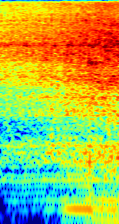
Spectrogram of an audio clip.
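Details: Mitsubishi Xpander for sale, idling with oil filler cap off: steady even hum, gentle low pulse, no knocks or ticks; oil spatters from filler opening, buyer's mechanic called it blowby.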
